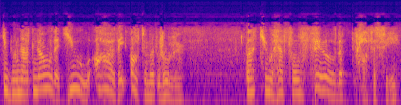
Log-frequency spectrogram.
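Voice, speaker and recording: An actress playing a calm, secretive woman official who insists on a prophecy, in a 1970s radio drama. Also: mid-range voice, moderate pace, a little hiss or hum, lightly acted. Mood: solemn. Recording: dull lo-fi old radio broadcast.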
